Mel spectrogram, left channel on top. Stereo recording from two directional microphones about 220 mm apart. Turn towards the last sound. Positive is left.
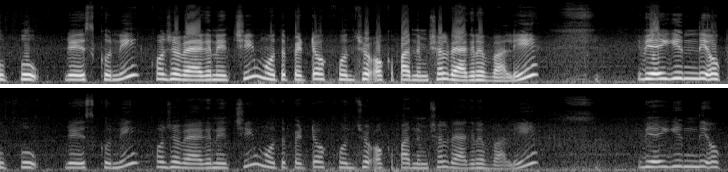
turn(degrees=30)  # may be behind; listen again after turning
